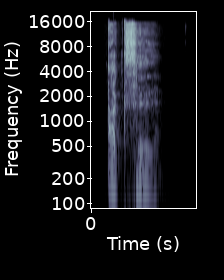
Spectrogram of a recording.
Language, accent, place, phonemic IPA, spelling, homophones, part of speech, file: German, Germany, Berlin, /ˈaksl̩/, Axel, Achsel, proper noun, De-Axel.ogg
- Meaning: a male given name from Danish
